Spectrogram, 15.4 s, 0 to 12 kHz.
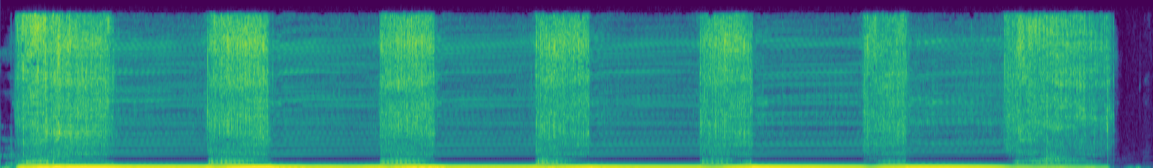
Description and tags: Electric razor 13 - battery driven razorblade on beard
A recording of an electric razor (see title for specific type of razor).
Recorded on july 19th 2018 with a RØDE NT2-A.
